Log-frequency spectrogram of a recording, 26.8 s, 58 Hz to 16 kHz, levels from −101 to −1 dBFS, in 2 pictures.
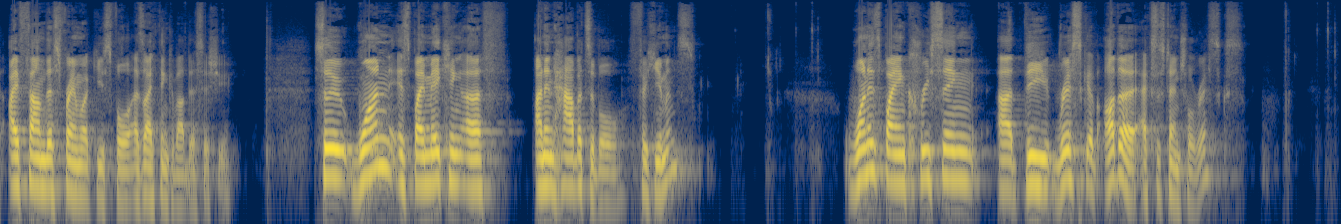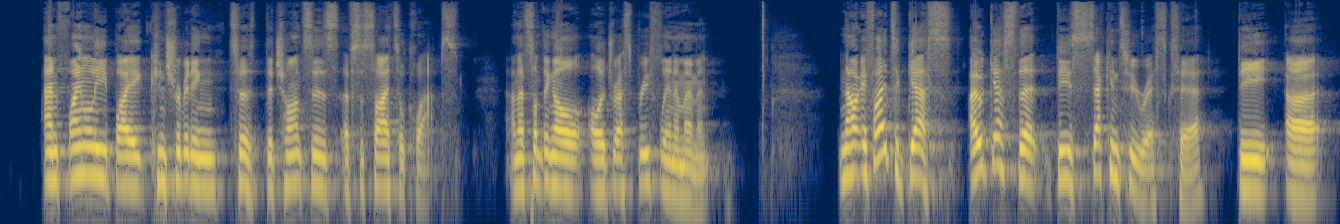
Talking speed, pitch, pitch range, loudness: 150 wpm, 155 Hz, 145-180 Hz, -16 LUFS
